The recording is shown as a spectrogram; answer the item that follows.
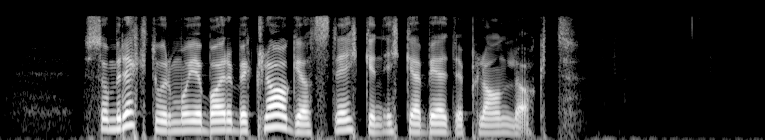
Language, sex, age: Norwegian, female, 50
